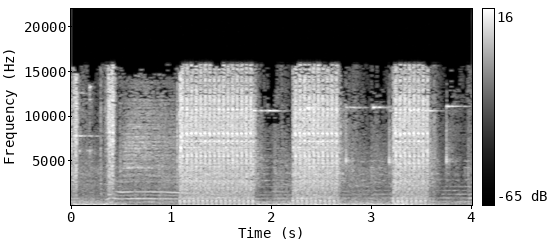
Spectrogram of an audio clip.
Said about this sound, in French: Mettez les silencieux, donc. Euh, ah oui, moi je pensais que ça faisait moins de bruit que ça, les silencieux.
